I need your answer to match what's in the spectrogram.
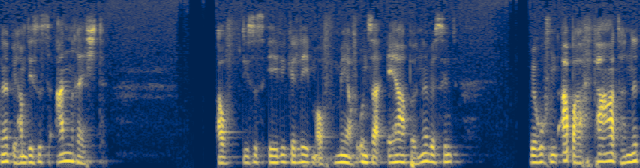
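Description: Male preacher, mid-pitched, conversational sermon delivery with frequent tag questions; slightly muffled lo-fi recording. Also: breathy edge.

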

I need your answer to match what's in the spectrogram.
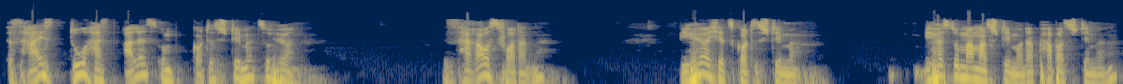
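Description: Man, sermon, chatty delivery, middle pitch, dull lo-fi sound. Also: expressive, measured pace, pauses often, fairly bright tone, breathy edge. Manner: conversational, tag questions to congregation. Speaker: preacher.

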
